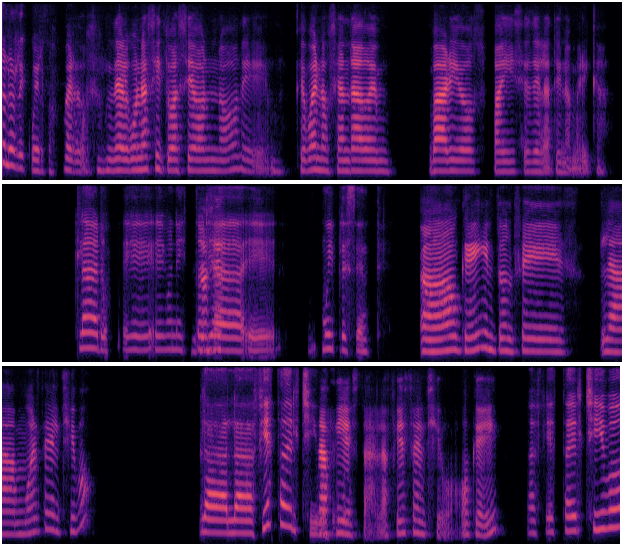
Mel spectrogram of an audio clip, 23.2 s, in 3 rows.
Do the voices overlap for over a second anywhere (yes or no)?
no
